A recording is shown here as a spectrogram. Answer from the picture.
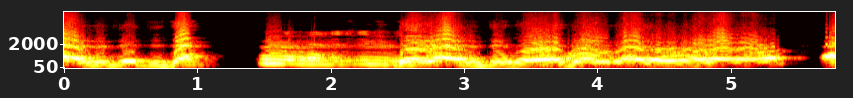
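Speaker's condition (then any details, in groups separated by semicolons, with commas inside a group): Cerebral palsy; from birth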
